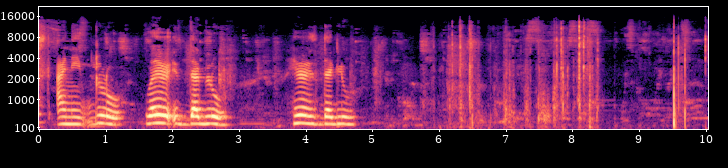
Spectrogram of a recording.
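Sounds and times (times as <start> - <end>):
plastic pens clicking and rattling: 6.0 - 8.4.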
